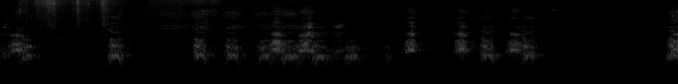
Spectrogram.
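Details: Tibetan Mastiff, known as the Bhote dog, barking hard and fast in overlapping volleys, then a few spaced single barks, a quiet gap near the end and one final bark.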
